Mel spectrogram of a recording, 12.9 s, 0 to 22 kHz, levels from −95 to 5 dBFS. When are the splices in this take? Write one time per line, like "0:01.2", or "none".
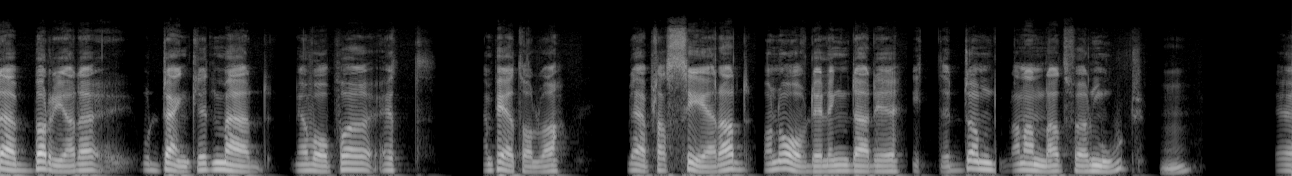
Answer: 0:07.6
0:09.1
0:09.9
